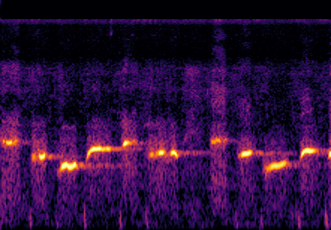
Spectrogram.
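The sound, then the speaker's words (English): A person whistles a relaxed, wandering tune, the clear notes sliding up and down in a steady, unhurried melody, fairly loud with faint background noise and no talking. “You know, when someone is very comfortable, they blow their whistle.”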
